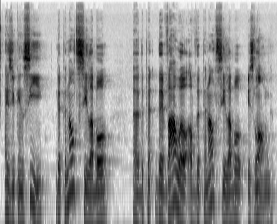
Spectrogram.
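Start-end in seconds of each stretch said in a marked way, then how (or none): none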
